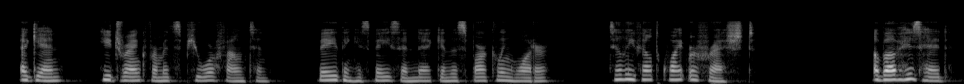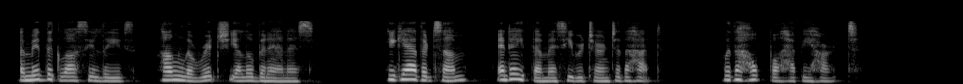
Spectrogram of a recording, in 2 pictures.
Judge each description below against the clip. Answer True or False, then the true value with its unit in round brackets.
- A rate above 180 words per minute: False (155 wpm)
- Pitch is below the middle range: False (170 Hz)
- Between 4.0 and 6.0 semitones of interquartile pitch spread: True (4.3 semitones)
